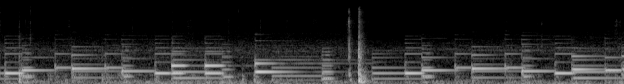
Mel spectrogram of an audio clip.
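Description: Background music: a light melody of short keyboard notes in a steady rhythm, with a single sharp click about halfway through.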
